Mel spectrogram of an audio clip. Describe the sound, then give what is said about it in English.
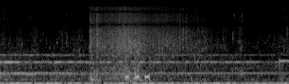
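Splash as something bursts through the water surface beside a sailboat, a single sudden rushing burst followed by a fading wash over a steady low hum and faint tonal whine. “At that moment, something burst through the water beside us.”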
